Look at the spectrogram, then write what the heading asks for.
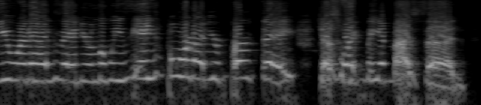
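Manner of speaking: overjoyed, nearly shrieking; host cheering the staged bond, hammed-up excitement; gushing host. Host gushing over the reunion.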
